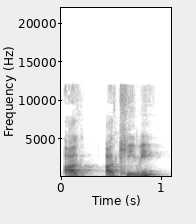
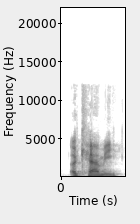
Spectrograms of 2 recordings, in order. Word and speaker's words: Akemi: So is it Akimi? Akemi.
